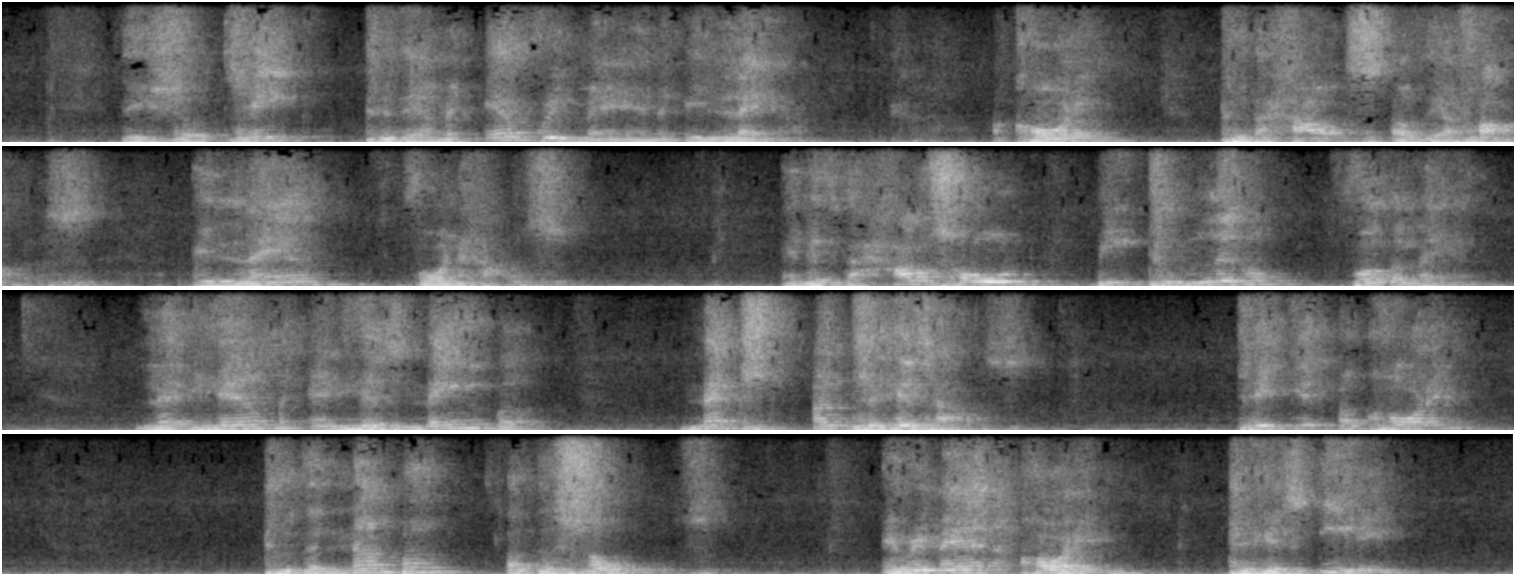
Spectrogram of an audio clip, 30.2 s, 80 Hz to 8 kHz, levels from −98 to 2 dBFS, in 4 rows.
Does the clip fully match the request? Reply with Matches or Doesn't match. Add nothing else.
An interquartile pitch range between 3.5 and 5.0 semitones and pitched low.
Matches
